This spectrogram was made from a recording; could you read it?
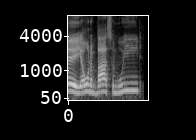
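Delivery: put-on, very high hollered call, yelled out. Telling a story, the speaker acts out guys on a porch calling to passing skaters, retelling a yell. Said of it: "we hear them yell out".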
